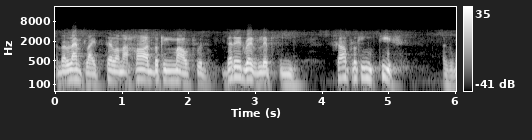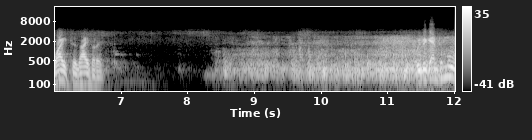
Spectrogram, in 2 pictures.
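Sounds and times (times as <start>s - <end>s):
horse-drawn carriage rumbling: 8.5s - 12.0s.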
